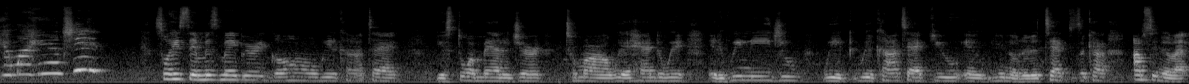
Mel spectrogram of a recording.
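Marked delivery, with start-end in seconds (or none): 0.0-1.1 very high, squeaky astonishment; comic high-pitched disbelief; disbelieving. Retold or imitated. Acts out her own disbelief. 2.0-11.1 low, soft official reassurance; understated, matter-of-fact policeman; calm officer. Retold or imitated. Acts out calm officer's instructions.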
